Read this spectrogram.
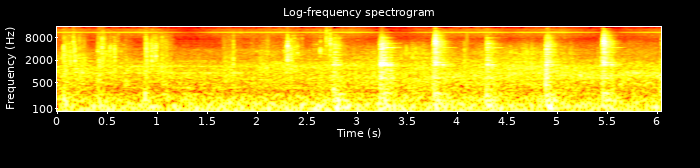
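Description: Armoured boots clank on metal ladder rungs.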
